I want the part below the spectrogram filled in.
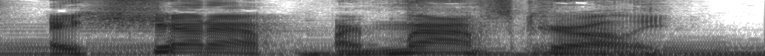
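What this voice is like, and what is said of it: Poor Peter Griffin cartoon voice impression. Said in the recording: “my terrible Peter Griffin impression”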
